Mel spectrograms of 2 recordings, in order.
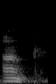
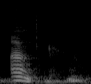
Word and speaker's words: ankh: it so the egyptian word for mirror is ankh yeah you know that symbol okay the egyptian word for mirror is unk how do you spell that a-n-k-h but guess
